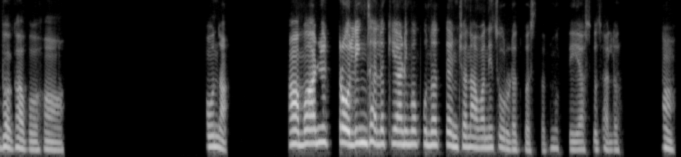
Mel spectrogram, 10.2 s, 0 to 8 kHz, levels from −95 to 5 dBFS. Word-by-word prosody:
बघावं, 170 -5 -4
हां. 150 -3 -7 2.2
हो 205 0 -2
ना. 175 - -3 1.0
हां 255 0 +7
मग 260 - +4
आणि 270 +2 +5 0.2
ट्रोलिंग 275 -1 +6
झालं, 265 -3 0
की 270 - -5
आणि 255 -1 +2
मग 255 - 0
पुन्हा 245 -1 0
त्यांच्या 210 -4 -2
नावानेच 190 0 -4
ओरडत 155 -5 -7
बसतात 135 -1 -15
मग 175 -1 -12
ते 150 -1 -13
असं 155 +1 -15
झालं. 145 -3 -12 0.7
हां. 175 -4 -4
190 Hz, 130 wpm, -19 LUFS, 155-255 Hz, 2.2 s, हां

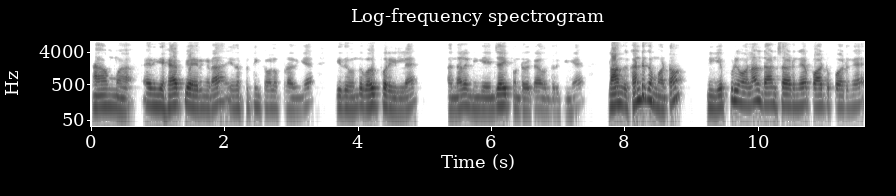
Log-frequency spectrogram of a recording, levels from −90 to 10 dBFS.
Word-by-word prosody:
ஆமா, 125 -3 -2 0.3
அ - - -4
"நீங்க 130 -1 +1
ஹேப்பியா 135 +1 +5
இருங்கடா. 120 +2 -3 0.2
எத 115 - -7
பத்தியும் 125 -1 -12
கவலைப்படாதீங்க. 110 0 -8 0.5
இது 120 - -4
வந்து 125 +3 -3
வகுப்பறை 130 -3 +4
இல்ல. 105 +2 -5 0.6
அதனால 115 +4 -2
நீங்க 110 0 -6
என்ஜாய் 130 +4 +5
பண்ணுறதுக்காக 105 0 -4
வந்திருக்கீங்க. 100 -1 -15 0.5
நாங்க 140 -1 +6
கண்டுக்க 190 -1 +5
மாட்டோம். 110 -1 -1 0.4
நீங்க 115 -1 -4
எப்டி 175 +6 0
வேணாலும் 155 +3 0
டான்ஸ் 140 0 -1
ஆடுங்க, 130 +1 0 0.2
பாட்டு 130 0 +2
பாடுங்க, 125 0 -3
125 Hz, 140 wpm, -24 LUFS, 110-135 Hz, 0.6 s, நாங்க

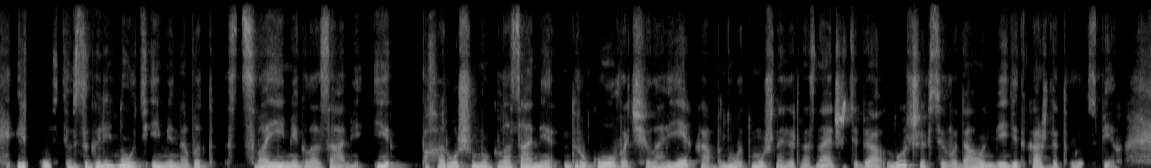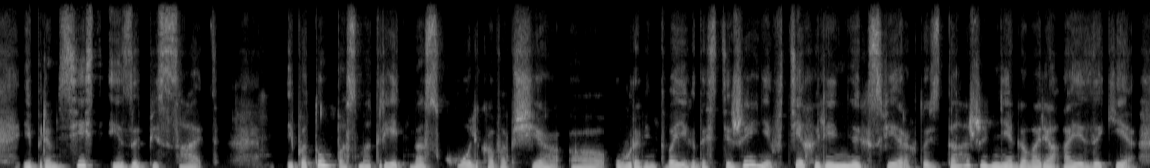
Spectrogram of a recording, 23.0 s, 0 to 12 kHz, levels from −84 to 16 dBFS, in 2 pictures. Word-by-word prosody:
И, 195 - +3
то 225 +3 -6
есть, 225 -6 -2
взглянуть 200 +5 +3
именно 170 -6 +1
вот 180 0 -5 0.2
своими 175 0 +3
глазами 145 -3 -5
и, 200 0 +4 0.3
по-хорошему, 185 -1 0
глазами 165 0 0
другого 175 -2 +1
человека. 150 - -1
Б 145 +4 -9
ну 175 +2 +2
вот 150 0 -3
муж, 155 0 0
наверно, 140 -2 -4
знает 135 -1 -2
же 135 +1 -3
тебя 130 -3 -4
лучше 210 - 0
всего. 145 -5 -6
Да, 120 +8 -3
он 150 -9 +1
видит 165 0 0
каждый 140 -2 -3
твой 130 -1 -9
успех. - - -11 0.5
И 175 - +3
прям 180 -1 0
сесть 250 +8 +1
и 185 0 +2
записать. 175 -3 -4 0.7
И 165 - +2
потом 245 +8 +4
посмотреть, 180 -1 -1
насколько 175 +3 -1
вообще, 150 -1 -2
а, 155 -3 -3
уровень 160 -7 0
твоих 155 -1 +2
достижений 175 - +2
в - - -15
тех 235 -3 0
или 210 +1 +5
иных 205 -1 +6
сферах 180 -8 -1
То 165 - 0
есть 160 0 -6
даже 225 +3 +1
не 195 0 +4
говоря 180 -1 +1
о 165 - +1
языке. 180 -1 0
170 Hz, 145 wpm, -22 LUFS, 150-195 Hz, 0.7 s, иных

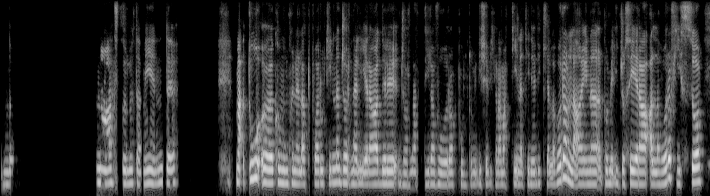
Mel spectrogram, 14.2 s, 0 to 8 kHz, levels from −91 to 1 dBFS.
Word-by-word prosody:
quando 185 +2 -7 1.7
No, 205 -2 +2
assolutamente. 200 +1 -2 1.2
Ma, - - +6
uhm, - - -9
tu, 255 - +2 0.2
uhm, 205 -1 +6
comunque 200 -1 -1
nella 185 -1 0
tua 195 +1 -3
routine 205 +2 -2
giornaliera, 190 -2 +1
delle 190 0 +2
giornate 185 0 -8
di 185 0 -7
lavoro, 185 -1 -2
appunto, 180 -1 -11
mi 185 - -7
dicevi 195 0 -8
che 180 - -10
la 180 - -4
mattina 185 +1 -5
ti - - -9
dedichi 190 +1 -6
al - - -4
lavoro 230 +9 +3
online, 190 -5 +2
il - - -8
pomeriggio 195 0 -4
sera 190 -1 +4
al 185 0 +2
lavoro 190 +9 +4
fisso. 220 -1 +1
190 Hz, 140 wpm, -22 LUFS, 185-200 Hz, 1.7 s, Ma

